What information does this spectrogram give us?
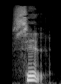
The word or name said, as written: selv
